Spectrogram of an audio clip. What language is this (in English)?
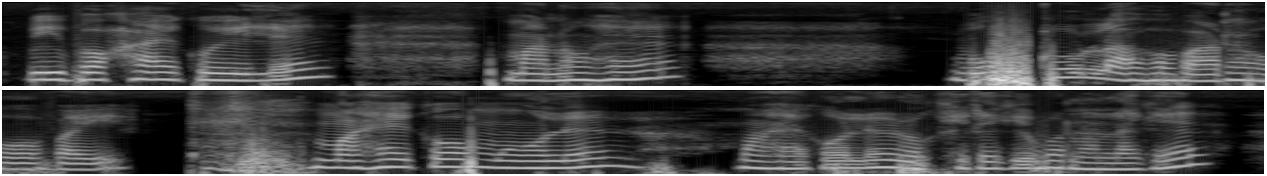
Assamese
